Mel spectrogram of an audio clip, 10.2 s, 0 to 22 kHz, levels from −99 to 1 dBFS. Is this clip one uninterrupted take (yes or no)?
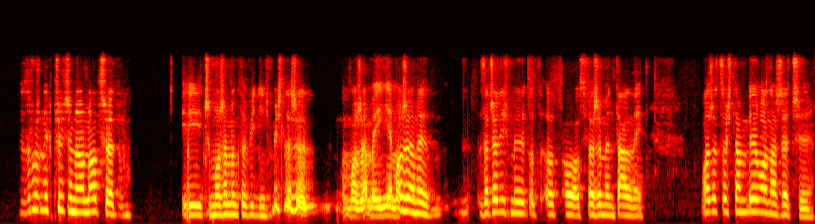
no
